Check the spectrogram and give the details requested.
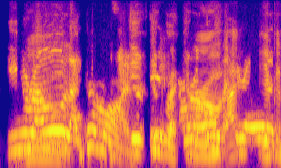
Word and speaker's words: Iraola: It's Iraola.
